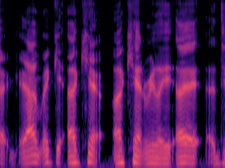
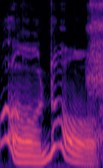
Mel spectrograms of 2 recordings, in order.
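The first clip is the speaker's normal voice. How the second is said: mimicking line. Repeats the line.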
